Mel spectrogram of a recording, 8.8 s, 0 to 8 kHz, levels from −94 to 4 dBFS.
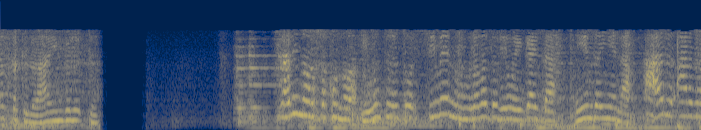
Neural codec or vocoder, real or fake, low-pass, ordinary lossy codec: codec, 16 kHz, 0.4 kbps, LongCat-Audio-Codec; fake; 7.2 kHz; AAC, 16 kbps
